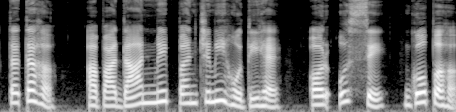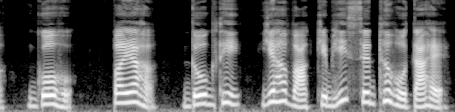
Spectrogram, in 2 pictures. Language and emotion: Hindi, neutral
